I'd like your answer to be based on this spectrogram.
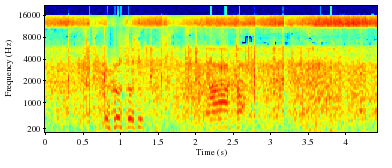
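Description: Steady rain pours down in a neighbourhood as a heavy, continuous hiss, with excited voices of people shouting and talking over it.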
